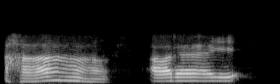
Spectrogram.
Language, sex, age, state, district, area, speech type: Maithili, male, 60+, Bihar, Purnia, rural, conversation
